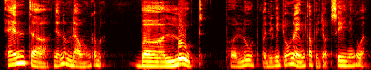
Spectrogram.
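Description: An English teacher runs an exam review, explaining answers step by step and repeatedly addressing his students, with frequent fillers. His voice is on the high side, warm, slightly rough and creaky, and he talks very fast.

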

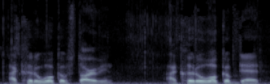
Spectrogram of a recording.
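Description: A nineteen-year-old vlogger films a casual selfie video outdoors by the water and on a jet ski, holding his phone camera at arm's length. He talks fairly quickly in a mid-range voice, hyped, slangy and motivational, while loud wind and engine noise fill the recording.

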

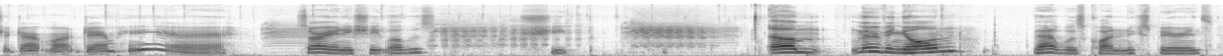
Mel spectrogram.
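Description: A channel host giving casual commentary in a game tutorial, excitable and quick to laugh and exclaim, rambling along with fillers. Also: mid-range voice, clean tone.

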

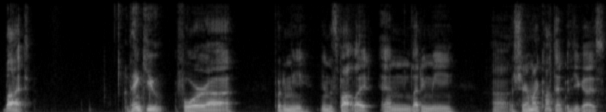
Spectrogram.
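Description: A man's voice: fairly low pitch, a little mellow. A man talking casually to his camera late at night in a rambling way, full of fillers and self-deprecating asides. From Canada. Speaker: vlogger. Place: home at night. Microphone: camera mic.

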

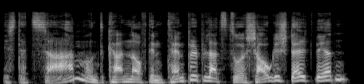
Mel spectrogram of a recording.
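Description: A man voicing an eager, naive young male lieutenant in a fantasy audiobook, talking in an excitable, pompous way. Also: medium pitch, normal speed, breathy edge, no room sound, studio quality, pitched above the performer's own voice, full character voice. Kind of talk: audiobook character voice.

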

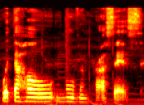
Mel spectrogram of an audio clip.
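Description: A woman's voice: low-pitched, level tone, normal speed, gravelly, over music. A woman, chatting to viewers in a voice-over as she cleans her home. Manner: chatty, addresses viewers as y'all. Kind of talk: casual voice-over narration.

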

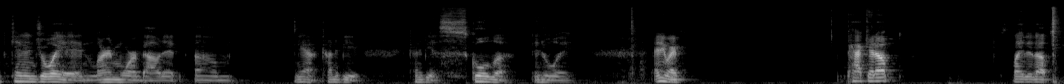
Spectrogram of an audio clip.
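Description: A man's voice: on the low side, bright, forceful tone. A man in his twenties chatting casually to camera as he gives a review, laid-back, rambling and slangy. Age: 20s. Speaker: pipe tobacco reviewer, video host. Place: small room at home.

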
